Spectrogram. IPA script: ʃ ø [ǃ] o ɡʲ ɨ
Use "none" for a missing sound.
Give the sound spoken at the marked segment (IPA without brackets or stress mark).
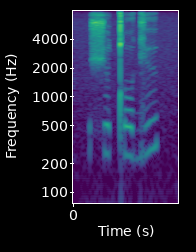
ǃ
